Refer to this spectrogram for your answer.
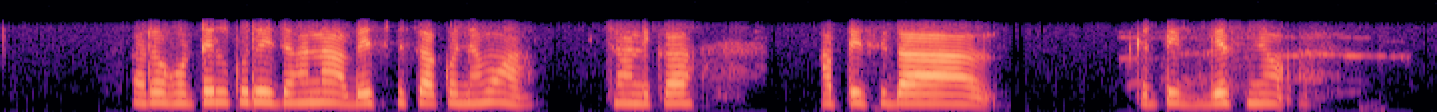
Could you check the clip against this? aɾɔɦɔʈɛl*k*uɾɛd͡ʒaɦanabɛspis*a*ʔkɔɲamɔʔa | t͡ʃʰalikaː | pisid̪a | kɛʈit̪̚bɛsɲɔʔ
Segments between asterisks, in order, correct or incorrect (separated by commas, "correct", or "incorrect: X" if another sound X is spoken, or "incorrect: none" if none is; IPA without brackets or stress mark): correct, correct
